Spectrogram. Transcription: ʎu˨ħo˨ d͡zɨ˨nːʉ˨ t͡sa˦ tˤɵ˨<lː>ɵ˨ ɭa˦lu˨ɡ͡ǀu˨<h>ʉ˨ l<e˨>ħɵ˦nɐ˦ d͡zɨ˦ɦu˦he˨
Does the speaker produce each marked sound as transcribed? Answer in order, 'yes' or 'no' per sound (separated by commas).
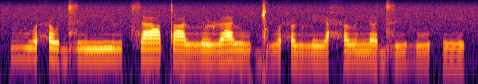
yes, no, yes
